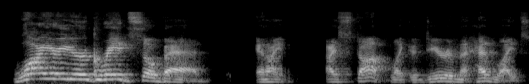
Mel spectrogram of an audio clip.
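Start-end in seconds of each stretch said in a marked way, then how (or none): 0.2-2.1 shrill, very high scream at top of lungs. Retelling how an admiral greeted him at the office door: imitating someone screaming. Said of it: "screamed at the top of his lungs".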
